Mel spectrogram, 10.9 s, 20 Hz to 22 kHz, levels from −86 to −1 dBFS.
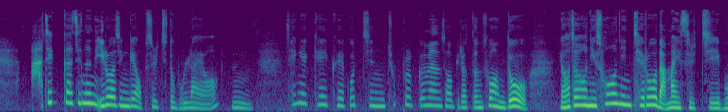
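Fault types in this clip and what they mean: No system faults: the room noise and the level changes around 1.5 s and 7 s, as the talker moves relative to the microphone, belong to the recording itself.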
